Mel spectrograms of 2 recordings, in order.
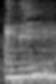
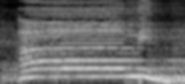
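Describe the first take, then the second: First: Both vowels are short. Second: The first vowel is long, the second short. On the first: "Depan pendek, belakang pendek" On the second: "A-nya panjang, ya-nya pendek"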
